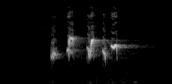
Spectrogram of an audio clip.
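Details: A single phrase of stripe-throated bulbul lure song: five rapid, liquid notes that climb and dip, the final one stretched into a fading slur. The background is clean.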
